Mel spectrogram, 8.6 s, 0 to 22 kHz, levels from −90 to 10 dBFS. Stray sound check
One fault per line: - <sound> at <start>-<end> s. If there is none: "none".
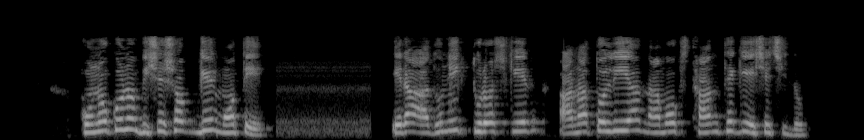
none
